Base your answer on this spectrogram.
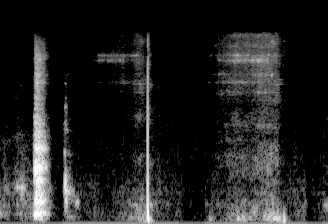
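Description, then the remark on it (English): A metal fork handled right up close, quiet but crisp: a few sharp clicks and taps, a brief thin ringing, then a soft scraping rustle, with no one talking. “Next time I'll do it really close to the microphone so you can hear the metal.”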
